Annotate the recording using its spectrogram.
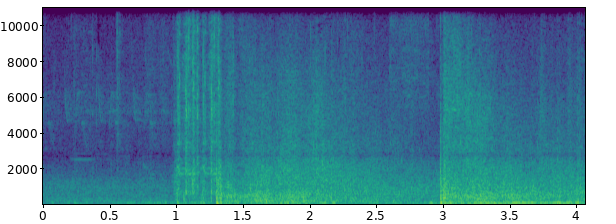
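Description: Gunshots crack and boom loudly.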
